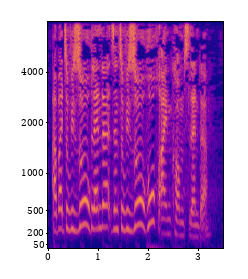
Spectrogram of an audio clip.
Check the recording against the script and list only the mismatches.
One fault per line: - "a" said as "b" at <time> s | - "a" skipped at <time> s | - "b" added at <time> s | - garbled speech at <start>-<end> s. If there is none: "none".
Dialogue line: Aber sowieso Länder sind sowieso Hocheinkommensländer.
none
